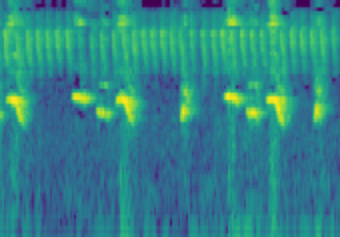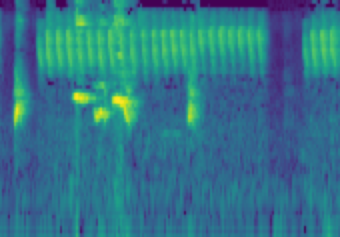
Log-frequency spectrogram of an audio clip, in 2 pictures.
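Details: White-rumped shama song meant for training other shamas: rapid buzzy high chattering overlaid with short mellow whistled notes, repeated in quick bursts with brief pauses.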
